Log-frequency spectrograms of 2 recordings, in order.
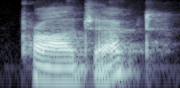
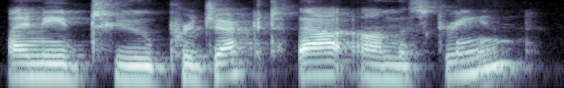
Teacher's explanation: for the noun I have a project I'm working on its first syllable stress project versus for the verb I need to project that on the screen its second syllable stress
